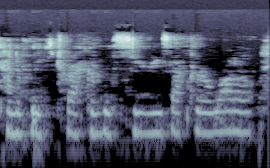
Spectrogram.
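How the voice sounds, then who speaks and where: The speaker is soft-spoken. The pace is moderate. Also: woman. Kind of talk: soft-spoken ASMR manga review.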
